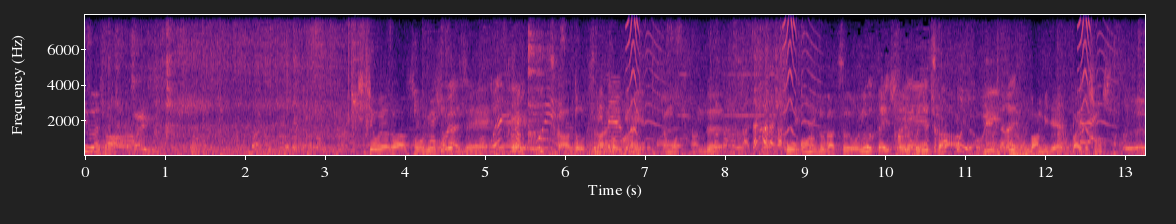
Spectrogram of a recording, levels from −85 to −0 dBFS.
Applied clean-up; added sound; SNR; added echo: none; Squeak; 10 dB; none.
